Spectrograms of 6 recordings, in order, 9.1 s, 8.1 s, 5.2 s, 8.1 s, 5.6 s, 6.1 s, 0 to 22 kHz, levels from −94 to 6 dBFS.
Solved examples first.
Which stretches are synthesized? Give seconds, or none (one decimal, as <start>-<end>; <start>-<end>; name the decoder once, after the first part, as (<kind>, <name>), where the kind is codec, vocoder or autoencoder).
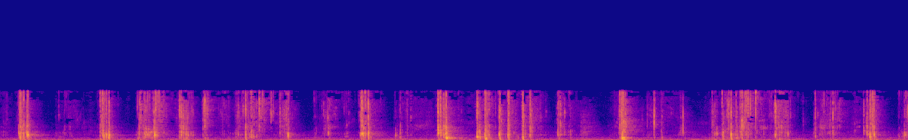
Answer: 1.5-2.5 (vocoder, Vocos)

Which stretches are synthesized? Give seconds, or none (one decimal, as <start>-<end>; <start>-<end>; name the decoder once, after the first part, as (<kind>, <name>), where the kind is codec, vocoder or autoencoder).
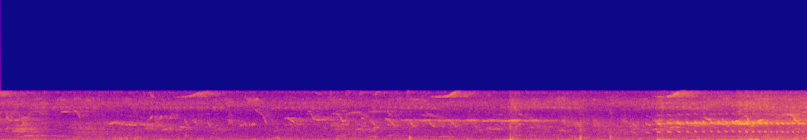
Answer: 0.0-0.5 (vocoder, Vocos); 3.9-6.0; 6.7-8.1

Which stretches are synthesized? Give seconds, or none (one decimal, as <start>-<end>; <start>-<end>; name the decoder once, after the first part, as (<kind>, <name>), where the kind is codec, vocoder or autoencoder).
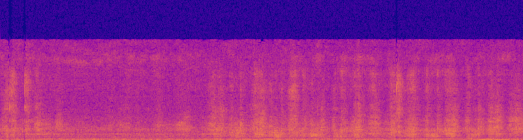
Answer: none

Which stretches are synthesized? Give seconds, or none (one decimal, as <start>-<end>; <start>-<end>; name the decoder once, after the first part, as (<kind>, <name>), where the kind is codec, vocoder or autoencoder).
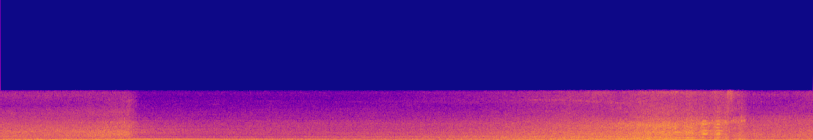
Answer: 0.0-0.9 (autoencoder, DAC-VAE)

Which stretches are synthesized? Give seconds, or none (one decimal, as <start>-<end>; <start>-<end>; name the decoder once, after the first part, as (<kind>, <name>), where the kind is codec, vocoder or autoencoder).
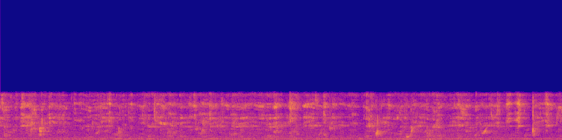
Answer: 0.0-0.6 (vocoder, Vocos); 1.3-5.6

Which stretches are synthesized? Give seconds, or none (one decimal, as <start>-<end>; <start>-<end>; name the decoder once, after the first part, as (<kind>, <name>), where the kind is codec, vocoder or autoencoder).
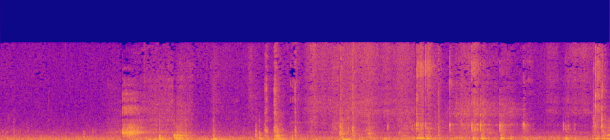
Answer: none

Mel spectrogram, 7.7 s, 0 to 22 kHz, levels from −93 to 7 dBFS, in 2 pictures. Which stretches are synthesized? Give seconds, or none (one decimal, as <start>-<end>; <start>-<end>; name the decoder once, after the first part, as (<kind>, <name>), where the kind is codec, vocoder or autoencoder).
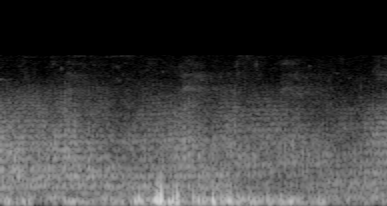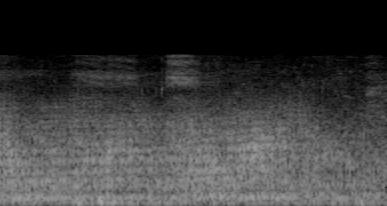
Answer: none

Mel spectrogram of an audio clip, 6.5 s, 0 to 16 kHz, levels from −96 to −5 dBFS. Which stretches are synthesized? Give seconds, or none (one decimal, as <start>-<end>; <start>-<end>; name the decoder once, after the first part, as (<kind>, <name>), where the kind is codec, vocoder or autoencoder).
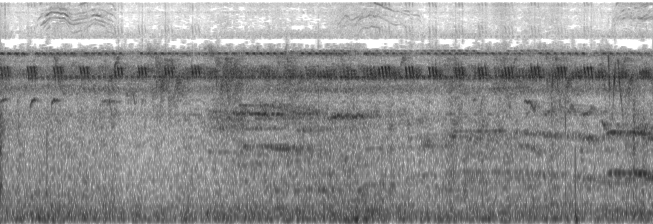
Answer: none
